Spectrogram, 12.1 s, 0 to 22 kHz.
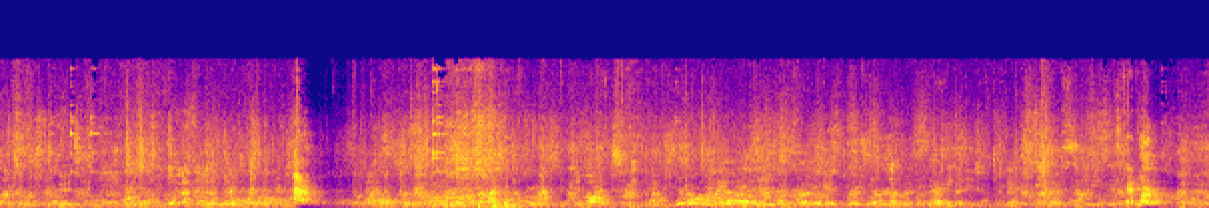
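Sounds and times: people chatting: 0:00.0 - 0:12.0
dog barking: 0:02.9 - 0:03.3, 0:11.4 - 0:11.7.

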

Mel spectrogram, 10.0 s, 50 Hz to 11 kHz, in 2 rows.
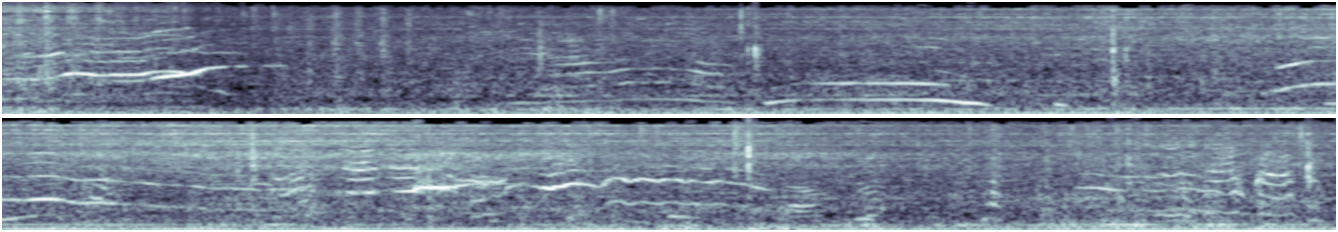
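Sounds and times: passengers calling out: 0:00.0 - 0:10.0
vehicle engine droning: 0:00.0 - 0:10.0.

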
